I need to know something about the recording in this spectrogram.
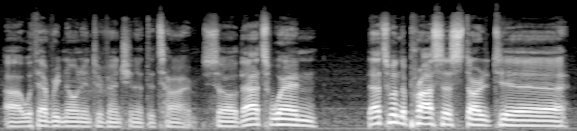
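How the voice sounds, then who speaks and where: A man's voice: medium pitch, moderate pace, a little mellow. A man whose first language is Greek, co-hosting a comedy history podcast in a rambling, casual way, often stumbling over words. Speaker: podcast co-host.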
